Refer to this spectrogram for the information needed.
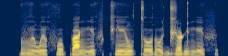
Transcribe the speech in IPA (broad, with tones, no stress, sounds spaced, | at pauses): v ə̃˨ w ə̃˨ f o˦ p a˨ ŋ ẽ˨ f t͡ʃ ẽː˦ w t o˨ ɾ o˨ d͡ʒ ɔ˦ ɖ ŋ e˨ f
